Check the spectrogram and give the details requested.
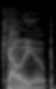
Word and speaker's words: Calliope: Down here in New Orleans, we call it Calliope. That's how we pronounce it down here.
